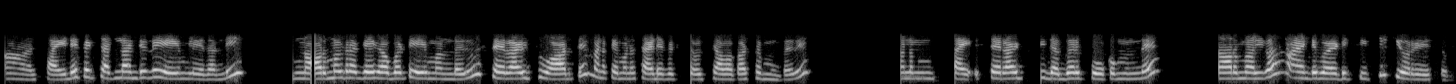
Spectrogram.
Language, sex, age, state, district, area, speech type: Telugu, female, 18-30, Telangana, Medak, urban, conversation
